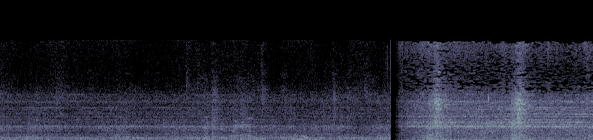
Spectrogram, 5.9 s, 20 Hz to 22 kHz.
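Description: Executive passenger train on the Jakarta–Surabaya line running at a little over 100 km/h, with a steady loud rumble and rattle inside the carriage throughout and a brief dropout partway, while a person talks over it.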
